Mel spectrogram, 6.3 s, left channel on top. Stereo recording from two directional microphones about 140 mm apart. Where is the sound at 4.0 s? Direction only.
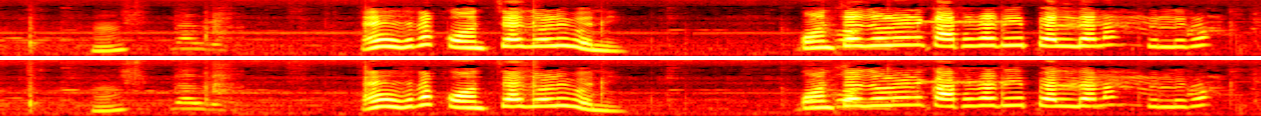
60° left (ahead or behind).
